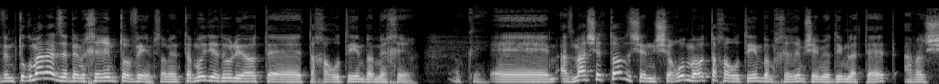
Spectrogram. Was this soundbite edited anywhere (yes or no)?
no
